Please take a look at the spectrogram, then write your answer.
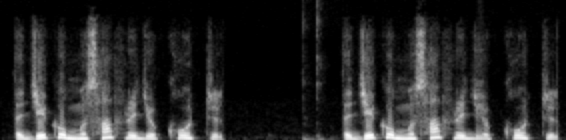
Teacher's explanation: we rise up to the accented syllable and then start falling, which is the exact reverse of what we've been talking about in the other languages.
